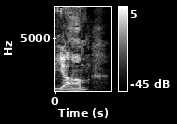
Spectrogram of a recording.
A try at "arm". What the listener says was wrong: There's no J in arm. No.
